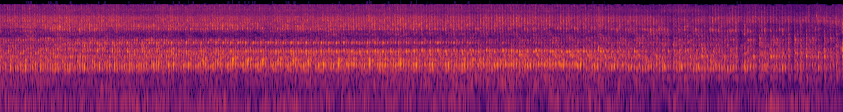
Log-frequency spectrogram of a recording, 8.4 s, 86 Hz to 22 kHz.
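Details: BMW F10 523i at idle: fast loose metallic rattle about three per second from VANOS area; owner suspects it began after VANOS bolt replacement; dealer later fixed it without saying cause; engine rattle.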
